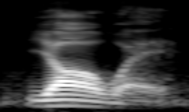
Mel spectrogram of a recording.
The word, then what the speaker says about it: Yahweh: is God's personal name, Yahweh. That's how we pronounce it. That's how we think it's pronounced.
